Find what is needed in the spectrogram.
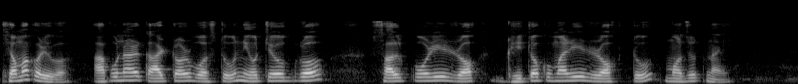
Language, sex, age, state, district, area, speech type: Assamese, male, 30-45, Assam, Sivasagar, rural, read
